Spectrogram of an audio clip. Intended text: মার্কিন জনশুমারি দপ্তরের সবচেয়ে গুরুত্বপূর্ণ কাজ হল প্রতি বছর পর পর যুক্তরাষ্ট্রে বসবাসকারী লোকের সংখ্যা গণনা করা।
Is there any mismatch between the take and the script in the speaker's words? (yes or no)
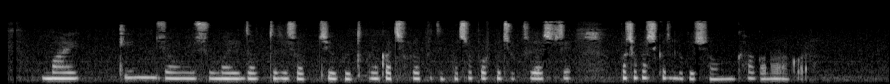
no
